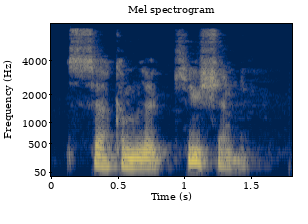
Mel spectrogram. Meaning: A roundabout or indirect way of speaking; thus
- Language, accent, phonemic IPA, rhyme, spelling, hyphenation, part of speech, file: English, Southern England, /ˌsɜːkəmləˈkjuːʃən/, -uːʃən, circumlocution, cir‧cum‧lo‧cu‧tion, noun, LL-Q1860 (eng)-circumlocution.wav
